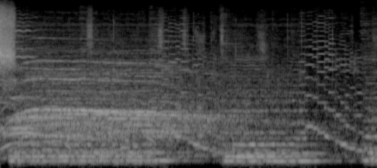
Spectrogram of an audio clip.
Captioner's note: audience cheering; instrumental music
